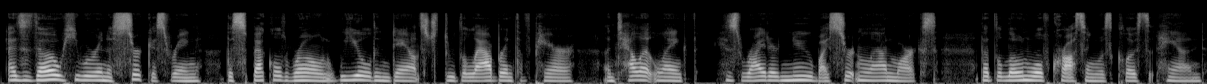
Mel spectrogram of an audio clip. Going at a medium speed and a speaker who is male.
No: average, 185 wpm; female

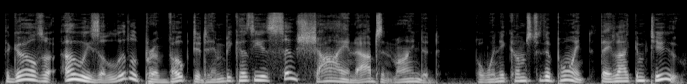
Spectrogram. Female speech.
No: male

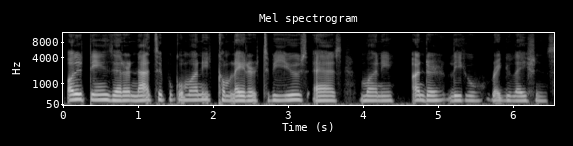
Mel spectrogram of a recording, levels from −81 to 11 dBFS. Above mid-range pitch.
No: medium, 180 Hz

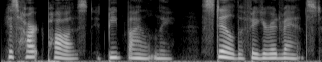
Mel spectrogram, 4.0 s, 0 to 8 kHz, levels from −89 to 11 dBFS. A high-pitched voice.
Yes: high, 210 Hz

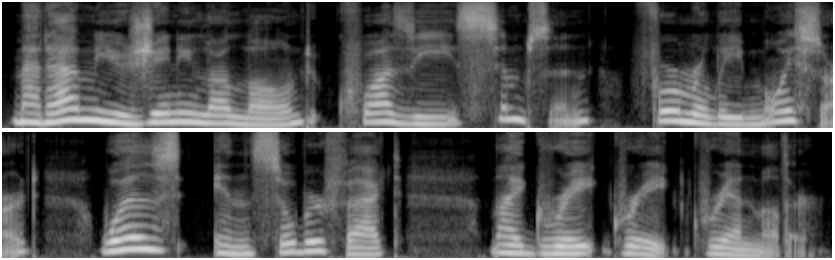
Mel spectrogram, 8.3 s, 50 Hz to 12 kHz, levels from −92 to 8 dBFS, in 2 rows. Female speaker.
Yes: female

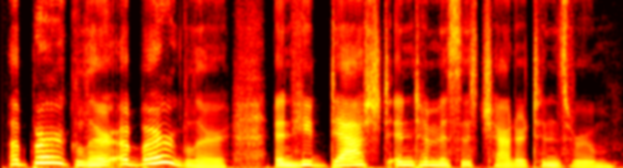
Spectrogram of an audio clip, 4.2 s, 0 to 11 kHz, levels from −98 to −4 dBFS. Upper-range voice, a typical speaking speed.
Yes: high, 220 Hz; average, 145 wpm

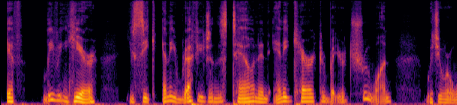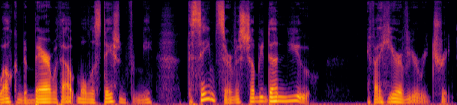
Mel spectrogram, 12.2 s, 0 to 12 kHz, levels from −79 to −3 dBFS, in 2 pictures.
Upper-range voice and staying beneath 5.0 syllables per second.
No: low, 115 Hz; 4.6 syllables/s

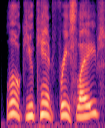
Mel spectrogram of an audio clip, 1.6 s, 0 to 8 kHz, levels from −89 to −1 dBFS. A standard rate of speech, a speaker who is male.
Yes: average, 190 wpm; male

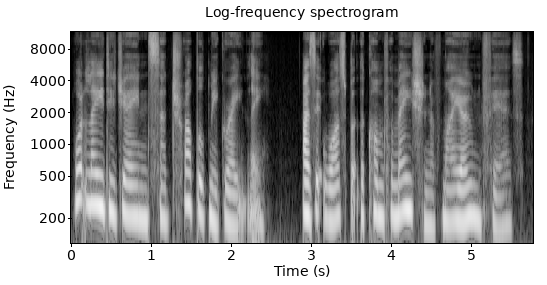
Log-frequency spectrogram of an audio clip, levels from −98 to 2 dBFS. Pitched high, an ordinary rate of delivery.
Yes: high, 205 Hz; average, 175 wpm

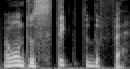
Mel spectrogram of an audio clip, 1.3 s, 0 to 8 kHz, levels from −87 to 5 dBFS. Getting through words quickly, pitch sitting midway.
Yes: fast, 320 wpm; medium, 145 Hz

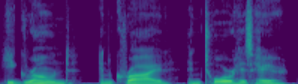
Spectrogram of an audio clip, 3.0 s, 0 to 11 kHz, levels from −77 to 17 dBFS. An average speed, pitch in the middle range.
No: average, 160 wpm; low, 105 Hz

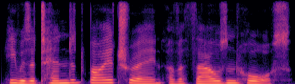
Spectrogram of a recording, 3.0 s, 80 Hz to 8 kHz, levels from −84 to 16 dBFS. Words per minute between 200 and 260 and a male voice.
No: fast, 205 wpm; female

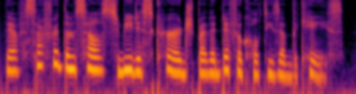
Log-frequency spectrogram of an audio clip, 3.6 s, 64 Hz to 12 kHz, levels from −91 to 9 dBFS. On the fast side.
Yes: fast, 220 wpm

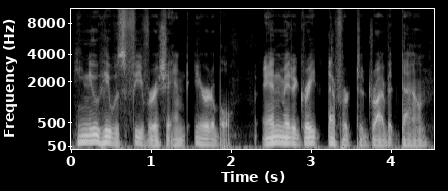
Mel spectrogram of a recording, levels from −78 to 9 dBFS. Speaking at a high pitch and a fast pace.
No: very low, 85 Hz; fast, 210 wpm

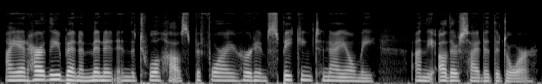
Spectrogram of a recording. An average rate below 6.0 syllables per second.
No: 6.7 syllables/s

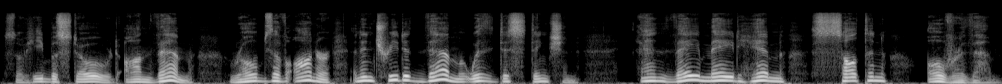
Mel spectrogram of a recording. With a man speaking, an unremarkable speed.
No: male; slow, 120 wpm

